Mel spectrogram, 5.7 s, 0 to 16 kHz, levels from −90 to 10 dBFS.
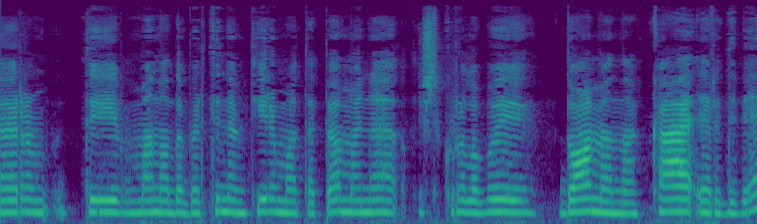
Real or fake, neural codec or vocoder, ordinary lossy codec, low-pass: fake; vocoder, 44.1 kHz, 128 mel bands, Pupu-Vocoder; AAC, 48 kbps; 14.4 kHz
